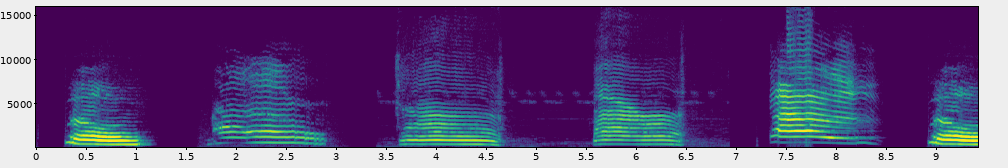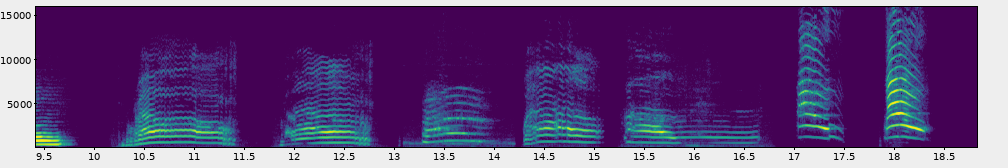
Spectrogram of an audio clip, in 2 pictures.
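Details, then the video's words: Domestic cat meowing to demand immediate attention, possibly hungry or greeting; about thirteen clear, drawn-out meows spaced over a second apart, the later ones shorter and higher-pitched, with silence between. "SOM DE GATO MIANDO"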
